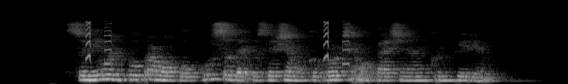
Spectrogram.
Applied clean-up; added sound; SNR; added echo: none; Squeak; 15 dB; reverberation time 0.6 s.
